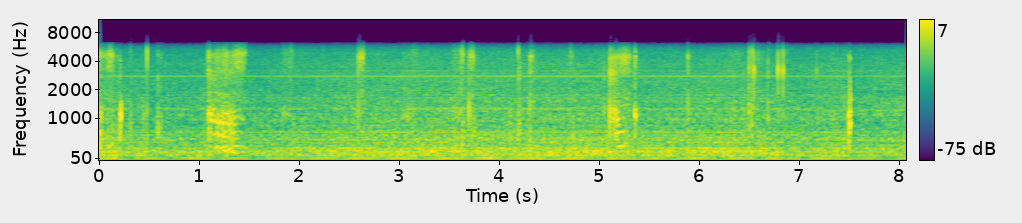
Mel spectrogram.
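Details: Three-week-old baby hiccuping: short, abrupt hiccups about one per second, with soft babbling against steady room hum.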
